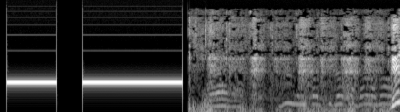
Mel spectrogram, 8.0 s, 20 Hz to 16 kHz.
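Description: Censor bleep: a pure 1 kHz tone sounds twice, first for about a second and then for about two seconds, with dead silence before, between and after. It has been dubbed over the soundtrack to blank out swearing.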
